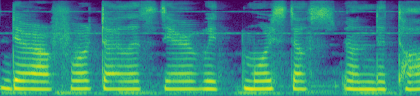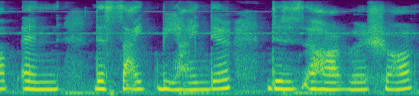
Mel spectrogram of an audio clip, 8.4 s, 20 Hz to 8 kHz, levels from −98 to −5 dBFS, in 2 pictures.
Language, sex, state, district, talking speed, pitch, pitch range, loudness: English, female, Mizoram, Aizawl, 145 wpm, 240 Hz, 235-245 Hz, -16 LUFS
